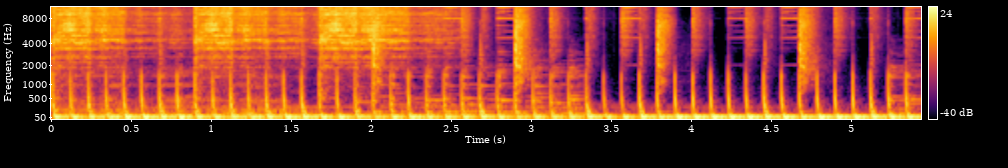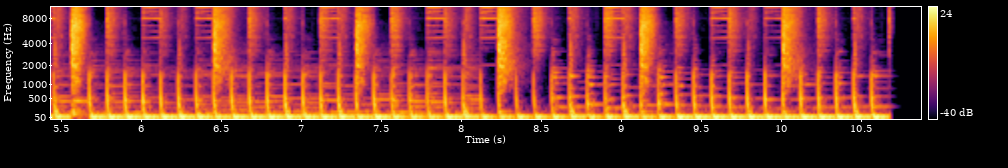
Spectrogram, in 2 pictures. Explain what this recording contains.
techno beat
beat, RB, sample, soul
